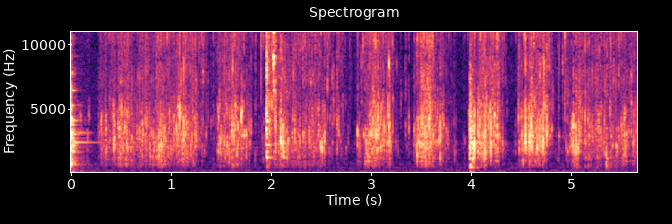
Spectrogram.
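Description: Thick vegan mac and cheese sauce poured and ladled, giving a close, continuous wet sloshing and glopping with repeated pulses, fairly loud and without any voices.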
